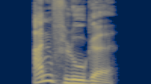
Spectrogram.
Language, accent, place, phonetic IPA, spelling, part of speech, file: German, Germany, Berlin, [ˈanˌfluːɡə], Anfluge, noun, De-Anfluge.ogg
- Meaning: dative singular of Anflug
